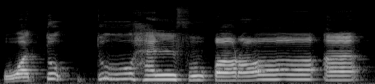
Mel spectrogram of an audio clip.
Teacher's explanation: واو کے اوپر حمزہ ہے، یہاں پہ جھٹکا ہوگا، اور یہ جو دوسرا والا جو واو ہے یہ واو ساکن ہے، اس سے قبل پیش ہے تو یہ واو مدہ ہے۔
